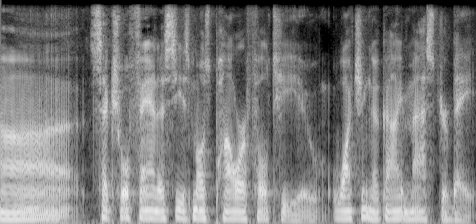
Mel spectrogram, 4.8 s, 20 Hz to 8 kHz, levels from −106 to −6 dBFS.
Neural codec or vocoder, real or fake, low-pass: none; real; 7.2 kHz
